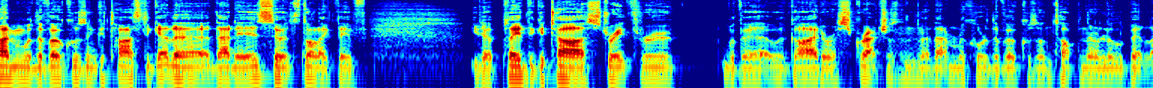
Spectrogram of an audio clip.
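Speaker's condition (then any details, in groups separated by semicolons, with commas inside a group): No condition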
